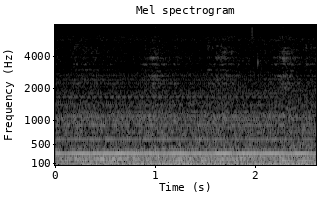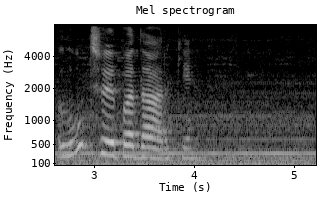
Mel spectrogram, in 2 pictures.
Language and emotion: Russian, positive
